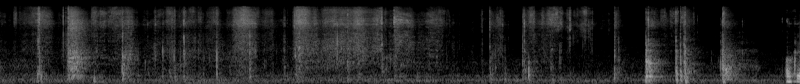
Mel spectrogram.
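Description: Paper and thin card rustling and sliding as a stack of printed brochures is pulled out of a cardboard folder's pocket, with a series of short taps and scrapes against the table.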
